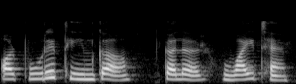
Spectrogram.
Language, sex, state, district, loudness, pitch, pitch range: Hindi, female, Jharkhand, Ranchi, -15 LUFS, 235 Hz, 215-250 Hz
